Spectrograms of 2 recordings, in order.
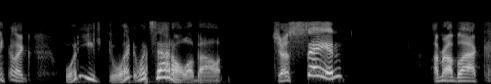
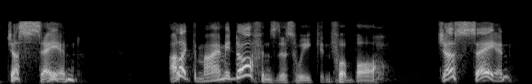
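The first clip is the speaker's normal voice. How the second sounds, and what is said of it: Poor imitation of another person's voice. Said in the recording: “doing a bad OJ impression.”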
